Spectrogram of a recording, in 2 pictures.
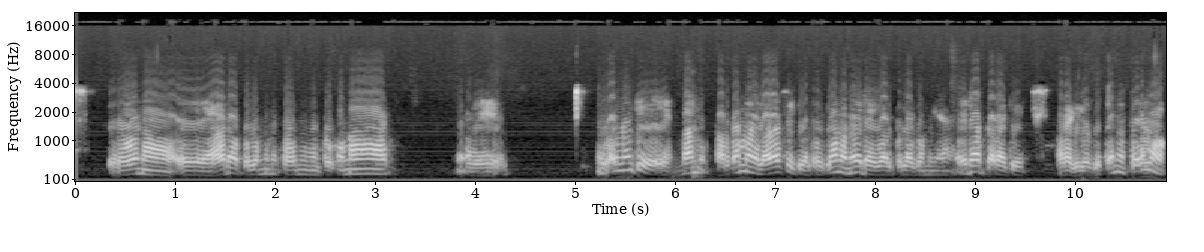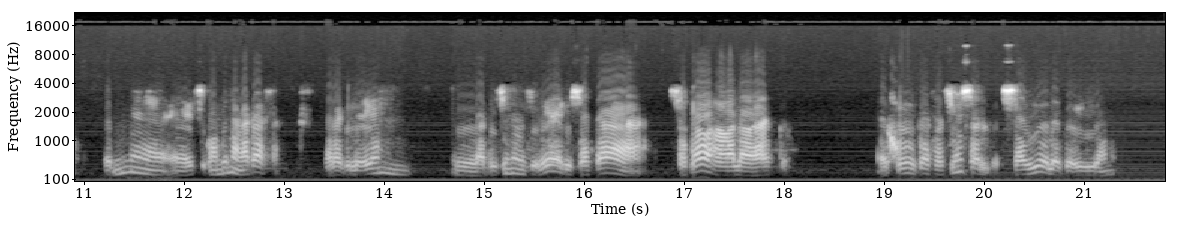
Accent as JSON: {"language": "Spanish", "region": "Buenos Aires", "country": "Argentina", "said": "no somos todos de acá, digamos. Somos la mayoría de Gran Buenos Aires, Buenos Aires, La Loma, La Nuz, y estamos acá en un radio de más de 500 kilómetros de nuestro domicilio"}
